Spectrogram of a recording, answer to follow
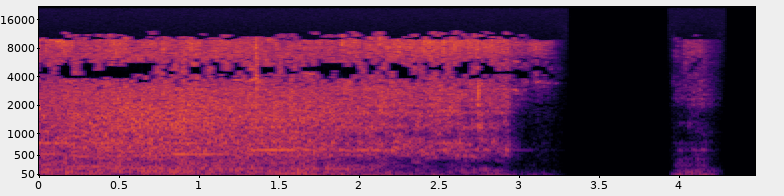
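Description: A steady background noise with a low rumble and a few faint tones, fading out about three seconds in and cutting to silence.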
